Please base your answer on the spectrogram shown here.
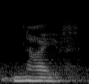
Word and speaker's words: knife: Then knife. K-N-I-F-E, knife. और ख्याल रहे बॉयज़, इसमें K जो है दैट इज़ साइलेंट, इसको हमने प्रोनाउंस नहीं करना. K is silent here.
